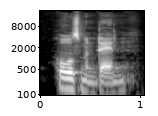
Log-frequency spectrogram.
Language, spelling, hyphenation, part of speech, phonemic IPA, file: English, Horsmonden, Hors‧mon‧den, proper noun, /hɔːzmənˈdɛn/, En-Horsmonden.ogg
- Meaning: A village and civil parish in Tunbridge Wells borough, Kent, England (OS grid ref TQ7040)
